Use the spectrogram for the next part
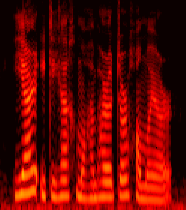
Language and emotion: Assamese, neutral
